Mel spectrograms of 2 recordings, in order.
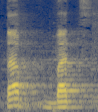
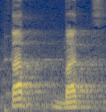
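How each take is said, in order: Both takes have the same delivery.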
